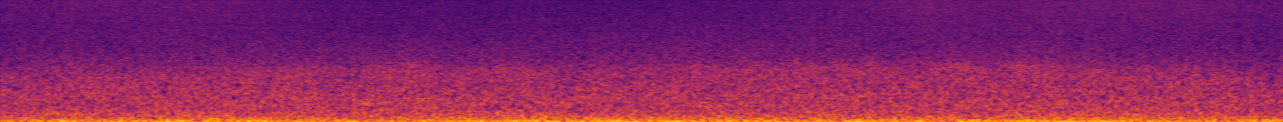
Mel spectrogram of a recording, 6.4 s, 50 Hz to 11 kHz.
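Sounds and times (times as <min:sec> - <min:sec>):
sandstorm: 0:00.0 - 0:06.4.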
